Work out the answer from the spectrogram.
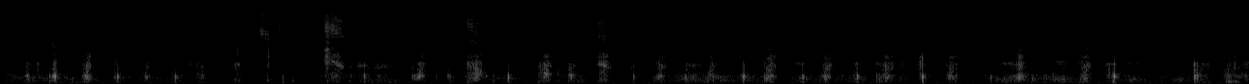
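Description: A person biting and chewing a frozen lemony sponge: a fast run of crisp crunches, about three a second, with sharper bites now and then.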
